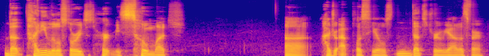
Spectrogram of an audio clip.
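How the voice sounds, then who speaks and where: A man's voice: low-pitched, measured pace, no room sound. A man doing casual, chatty livestream commentary on a game, reacting and replying to his chat. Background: faint game music.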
